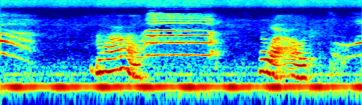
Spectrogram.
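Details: Pet cat meowing very loudly inside a home, wanting company to go downstairs; several meows including one long, level, sustained cry, mixed with a person's voice and a continuous low hum.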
